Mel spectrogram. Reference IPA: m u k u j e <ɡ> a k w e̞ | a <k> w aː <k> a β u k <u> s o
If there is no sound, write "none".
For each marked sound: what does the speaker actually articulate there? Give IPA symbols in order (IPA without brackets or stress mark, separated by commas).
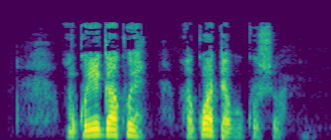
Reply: ɡ, k, t, u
